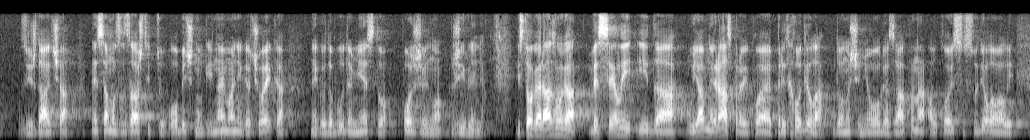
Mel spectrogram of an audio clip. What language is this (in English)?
Croatian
